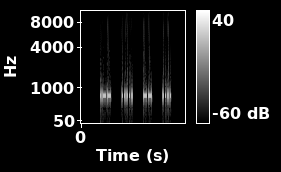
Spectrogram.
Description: Morse code, heard as a keyed tone, about 46 wpm, spaced as for 27 wpm, 700 Hz. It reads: W5MH
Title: USA Call Signs - 4 Characters - 3x Character Spacing - 50wpm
